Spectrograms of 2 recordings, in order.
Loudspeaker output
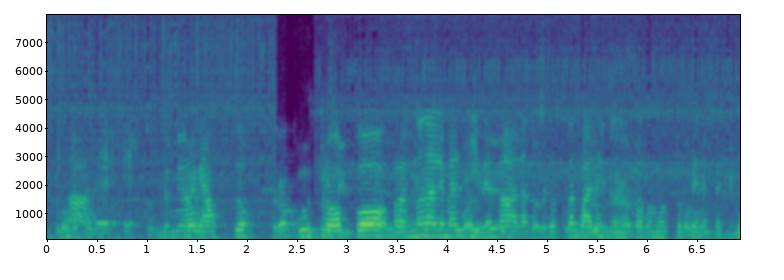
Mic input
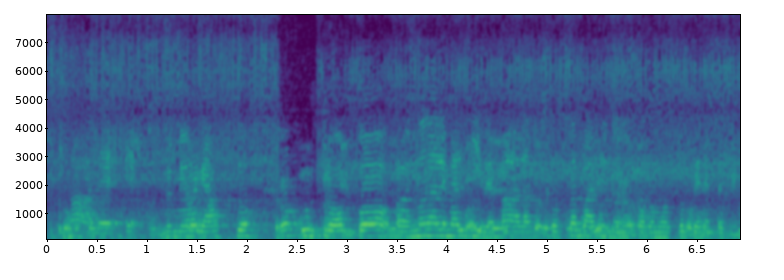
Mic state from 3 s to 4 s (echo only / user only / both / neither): echo only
